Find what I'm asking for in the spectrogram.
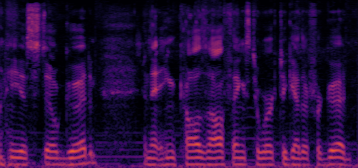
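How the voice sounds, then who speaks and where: A man's voice, dry with no echo, over faint music in the background. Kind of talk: casual vlog chat, personal reflection. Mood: grieving, sincere, subdued. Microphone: phone near.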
